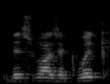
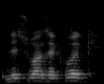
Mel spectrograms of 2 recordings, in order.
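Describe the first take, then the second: No difference in how they are said.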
